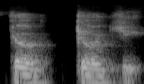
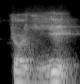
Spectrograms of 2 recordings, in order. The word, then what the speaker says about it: György: his first name correctly, which is not György, it's György or something. György, I think the Y you actually pronounce.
